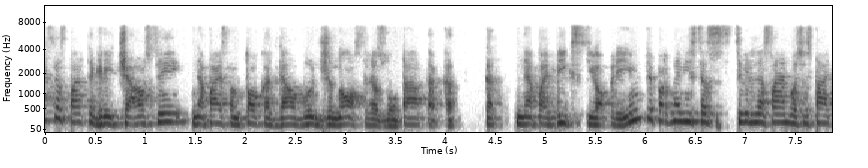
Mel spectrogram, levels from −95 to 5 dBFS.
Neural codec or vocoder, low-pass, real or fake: none; 7.2 kHz; real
